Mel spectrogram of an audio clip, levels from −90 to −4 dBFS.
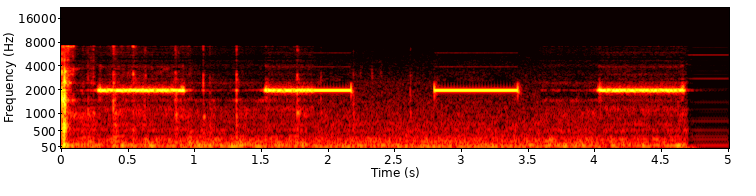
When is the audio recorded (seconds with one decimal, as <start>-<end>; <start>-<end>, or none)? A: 1.9-3.6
